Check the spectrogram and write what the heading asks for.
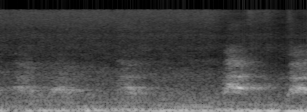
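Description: A dog barking in quick short barks, about three a second, over a steady low hum.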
